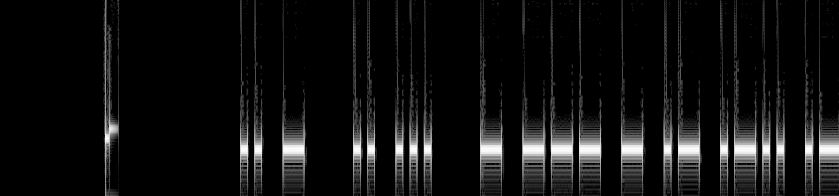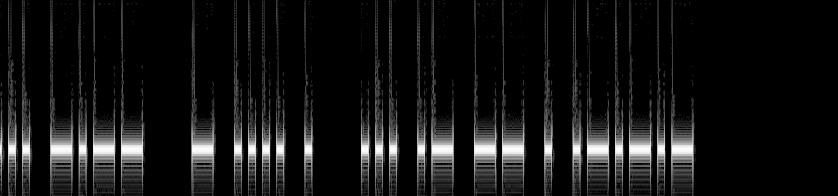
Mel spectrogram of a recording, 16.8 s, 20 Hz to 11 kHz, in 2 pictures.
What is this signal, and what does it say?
Morse code, heard as a keyed tone, about 17 wpm, 700 Hz. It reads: IT IS TOTALLY THE SAME.
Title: Sentences from Top 1600 Words 17wpm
